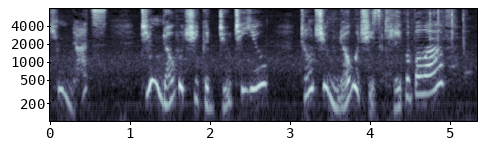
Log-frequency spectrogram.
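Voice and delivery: furious half-whisper. Reading a story aloud, a character scolding another on a bus: angry half-whisper. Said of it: "in an angry whisper says".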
